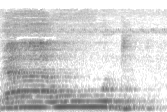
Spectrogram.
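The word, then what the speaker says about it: داود: Namamu tuh Daud, ada waw 2, tapi ditulisan hanya jadi 1. Kalau dapat di naskah yang asli, wawnya 2, Daud. Tapi dibacanya apa? Daud, karena wawnya dicuri oleh si Amr.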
